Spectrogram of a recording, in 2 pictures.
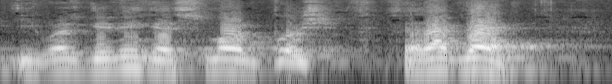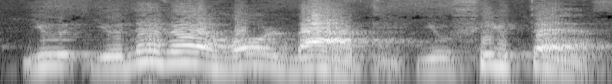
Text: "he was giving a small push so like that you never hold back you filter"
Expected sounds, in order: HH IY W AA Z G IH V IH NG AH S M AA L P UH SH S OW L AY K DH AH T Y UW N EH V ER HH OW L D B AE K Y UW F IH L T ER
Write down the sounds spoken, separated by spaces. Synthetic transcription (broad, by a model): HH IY W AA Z G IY V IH NG AH S M AA L P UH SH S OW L AY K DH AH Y Y UW N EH V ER HH OW L D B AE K Y UW F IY L T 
